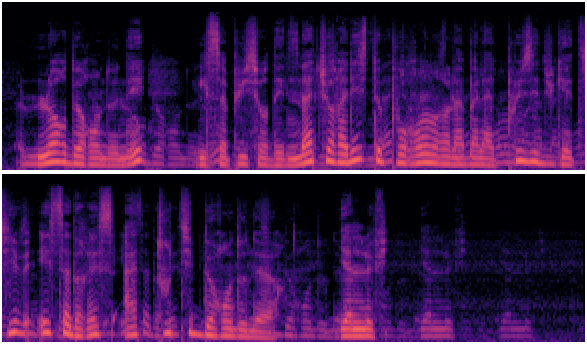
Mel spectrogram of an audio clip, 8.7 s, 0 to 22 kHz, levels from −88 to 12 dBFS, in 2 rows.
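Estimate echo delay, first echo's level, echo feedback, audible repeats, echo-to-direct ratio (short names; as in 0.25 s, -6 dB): 0.596 s, -17.0 dB, 31%, 2, -16.5 dB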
